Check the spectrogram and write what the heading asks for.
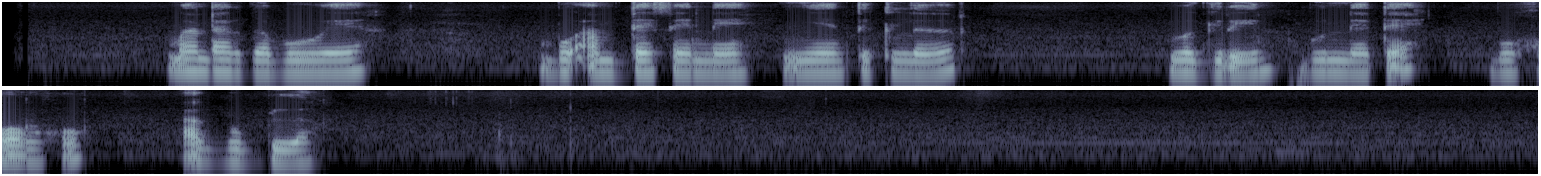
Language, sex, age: Wolof, female, 18-24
